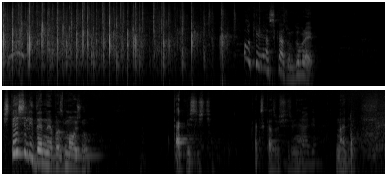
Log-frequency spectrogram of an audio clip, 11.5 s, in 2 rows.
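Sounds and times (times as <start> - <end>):
audience applause: 0.0 - 3.6
speech: 4.0 - 4.8, 5.8 - 7.2, 8.4 - 8.9, 9.5 - 11.4.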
